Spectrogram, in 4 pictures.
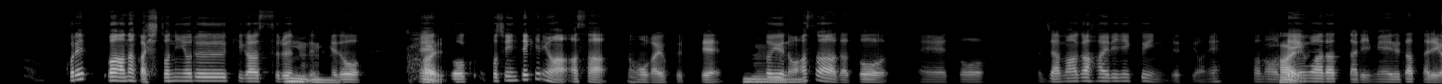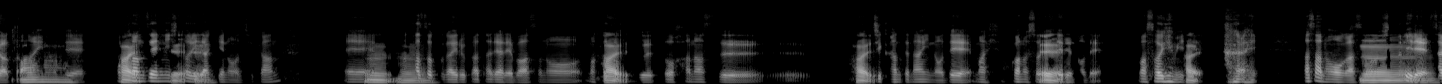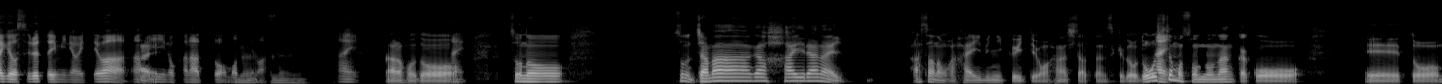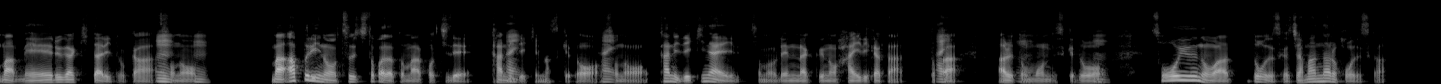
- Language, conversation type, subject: Japanese, podcast, 一人で作業するときに集中するコツは何ですか？
- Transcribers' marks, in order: unintelligible speech; tapping; other background noise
